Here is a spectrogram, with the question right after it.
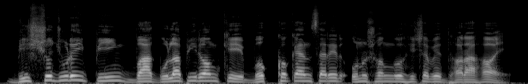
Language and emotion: Bengali, neutral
